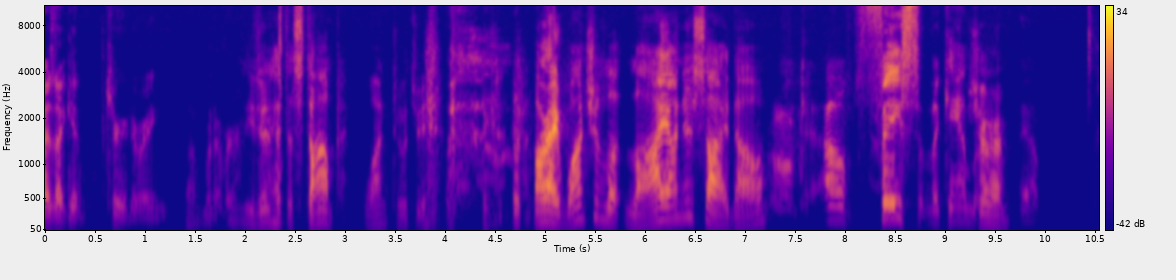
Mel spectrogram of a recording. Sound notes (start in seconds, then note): 3.8 both laugh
